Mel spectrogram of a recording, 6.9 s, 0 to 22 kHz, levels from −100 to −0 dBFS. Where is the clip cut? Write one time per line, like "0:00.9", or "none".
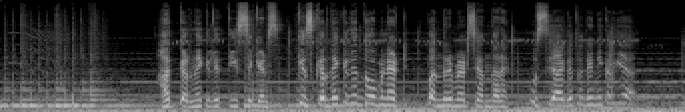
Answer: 0:01.1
